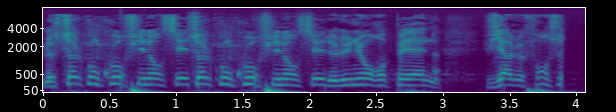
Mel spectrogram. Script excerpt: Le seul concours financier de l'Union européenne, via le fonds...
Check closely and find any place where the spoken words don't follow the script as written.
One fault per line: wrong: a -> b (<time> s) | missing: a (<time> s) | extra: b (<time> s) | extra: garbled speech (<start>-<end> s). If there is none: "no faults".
extra: seul concours financier (1.1 s)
